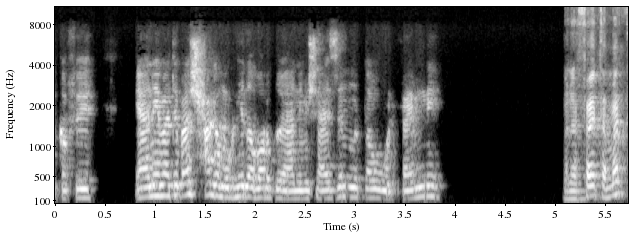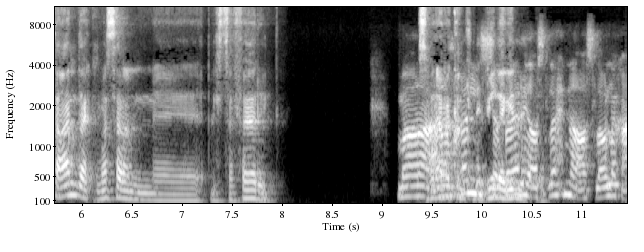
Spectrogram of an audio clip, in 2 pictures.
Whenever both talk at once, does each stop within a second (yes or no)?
no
